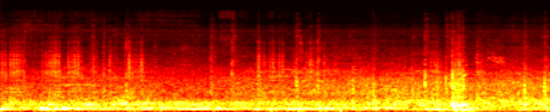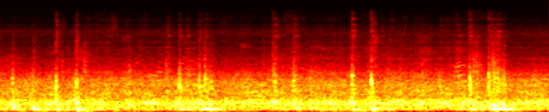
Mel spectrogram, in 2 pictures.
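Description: Small amusement-park train cars rolling along the track: a steady low rumble broken by irregular clacks and knocks of the wheels on the rails.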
